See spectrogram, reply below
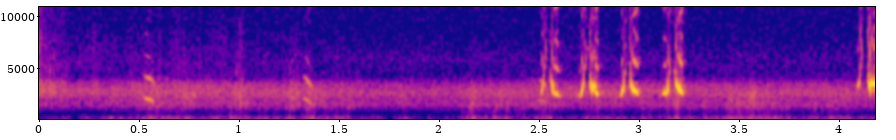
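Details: Osprey at a nest in Hellgate Canyon, Missoula, Montana, on 3 May 2020 at midafternoon, as a new male lands and tries to mate with the resident female; four quick high sharp chirps in a row, then one more, over steady low background hum.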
